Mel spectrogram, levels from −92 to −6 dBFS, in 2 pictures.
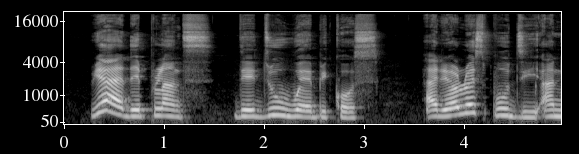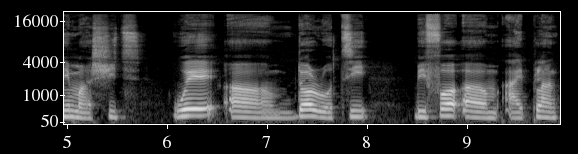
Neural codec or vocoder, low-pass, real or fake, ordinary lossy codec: none; none; real; none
